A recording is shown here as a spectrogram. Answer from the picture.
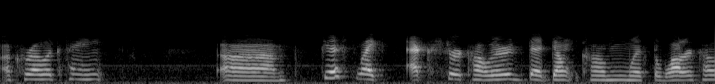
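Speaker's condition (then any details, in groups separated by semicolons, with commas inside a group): Cerebral palsy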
